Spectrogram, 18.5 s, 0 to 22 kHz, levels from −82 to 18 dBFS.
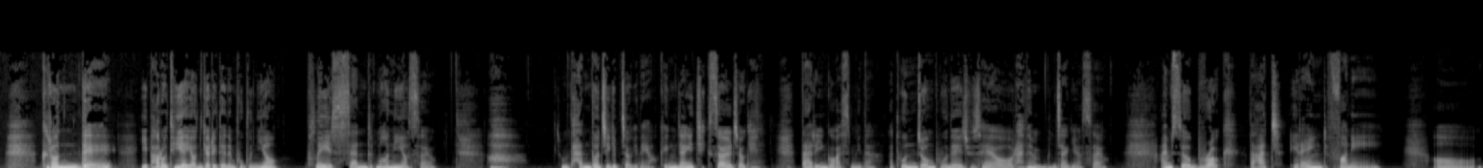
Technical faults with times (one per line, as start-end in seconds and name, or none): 1.05-1.07 microphone overload
1.07 microphone volume stepped down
